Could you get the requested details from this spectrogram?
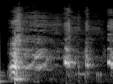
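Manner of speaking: high, airy burst of laughter; a breathy giggle. Real, not acted. Laughs at the remark.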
